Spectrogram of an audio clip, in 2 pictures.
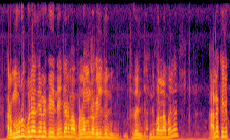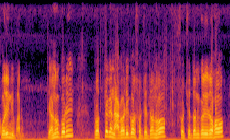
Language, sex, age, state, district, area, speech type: Odia, male, 60+, Odisha, Balangir, urban, spontaneous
